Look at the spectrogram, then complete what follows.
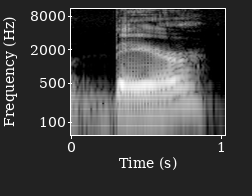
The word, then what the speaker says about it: bear: The words bear, pair, tear, wear, and swear all are spelled with an E-A, but they sound like a long A. They don't sound like long E, they sound like long A.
